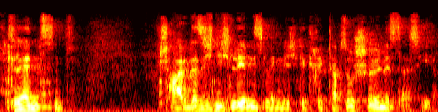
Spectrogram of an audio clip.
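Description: Radio crime drama: male actor as a bitter, sarcastic young inmate with a lowish pitch. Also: normal speed, noisy background, close to an everyday voice. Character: sarcastic, embittered young male prisoner accusing a killer.

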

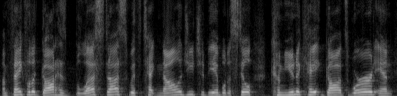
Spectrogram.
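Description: A man's voice: sits high, steady tone, a little slow. A man in his thirties with an American accent, a pastor giving a sermon in short phrases. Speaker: teaching pastor. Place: church stage, indoors.

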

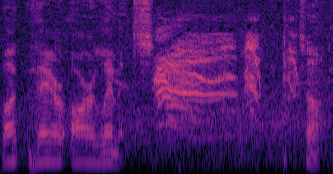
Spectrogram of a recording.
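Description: An actor playing a pompous, condescending army colonel who is easily riled, in a dramatic video game. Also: male voice, medium pitch, level tone, heavy background noise. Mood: haughty. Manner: pompous, halting and dismissive.

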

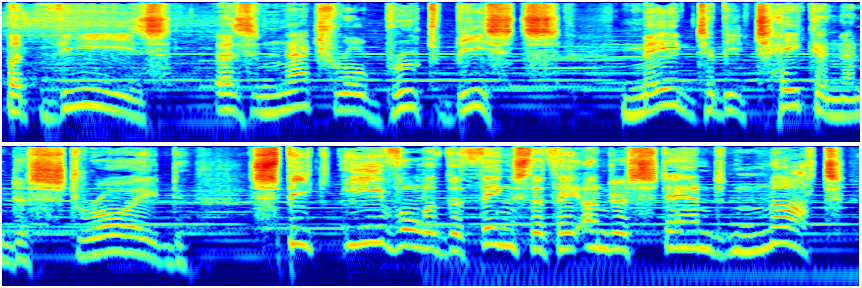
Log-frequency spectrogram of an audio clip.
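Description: A man narrates scripture as a dramatized reading. His voice sits somewhat higher than average for a man, and he phrases each clause solemnly, with measured emphasis. Music plays faintly behind him. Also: expressive. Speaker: Bible narrator. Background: background music.

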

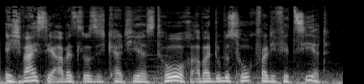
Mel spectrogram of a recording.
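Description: A man's voice: mid-range voice, fast, darkish tone, a little hiss or hum, natural voice. A man acting a concerned, pushy but caring brother in an audio drama, speaking earnestly and persuasively. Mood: concerned, coaxing.

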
